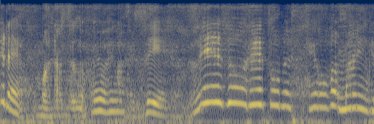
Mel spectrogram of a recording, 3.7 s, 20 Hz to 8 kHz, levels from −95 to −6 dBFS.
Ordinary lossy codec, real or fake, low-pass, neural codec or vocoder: none; fake; 7.2 kHz; codec, 24 kHz, 0.9 kbps, WavTokenizer, small release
